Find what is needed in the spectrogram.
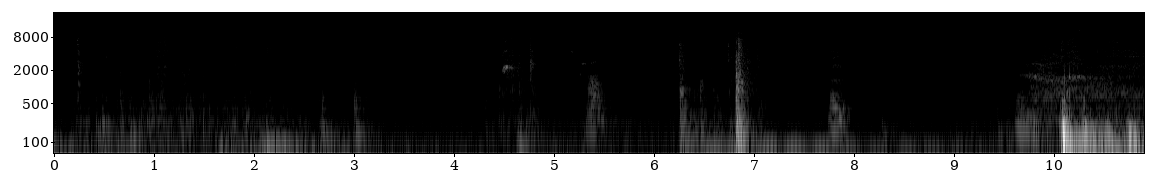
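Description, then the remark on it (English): A door is handled as it is opened to let a dog in: scattered clicks and knocks, a sharper thump midway, then a louder, rustling bang near the end as it swings and settles. “I had to let the let my dog in. He was scratching at the old door going, "Hey, Daddy, let me in."”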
